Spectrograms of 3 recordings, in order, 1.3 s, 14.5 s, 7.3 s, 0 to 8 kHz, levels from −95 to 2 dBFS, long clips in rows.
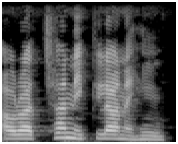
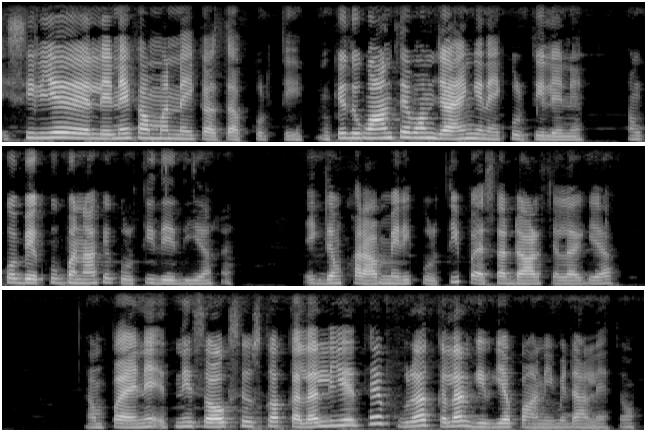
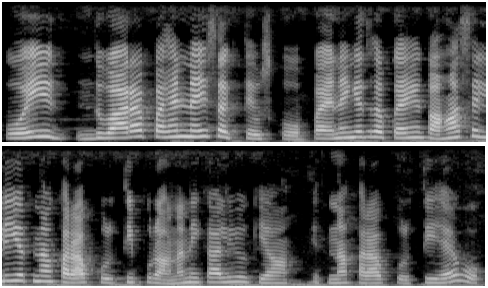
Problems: constant background noise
